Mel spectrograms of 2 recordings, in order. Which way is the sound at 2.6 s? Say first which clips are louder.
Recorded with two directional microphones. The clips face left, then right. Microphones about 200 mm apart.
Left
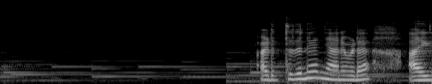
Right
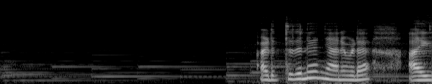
Right 2 dB; 25° right (ahead or behind).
